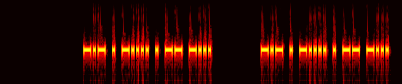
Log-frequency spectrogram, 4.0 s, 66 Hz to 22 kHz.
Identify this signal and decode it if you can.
Morse code, heard as a keyed tone, about 51 wpm, 700 Hz. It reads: KE6EMB KE6EMB
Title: USA Call Signs - 6 Characters - Repeated 2x - 50wpm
